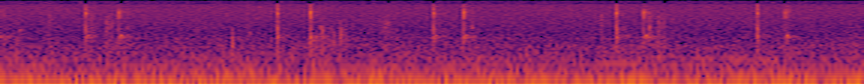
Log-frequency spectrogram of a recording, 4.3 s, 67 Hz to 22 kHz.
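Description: Sharp, quiet clicks of an iPhone 13 Pro power button pressed through a black Ringke Fusion X case, a series of separate taps in small groups in a quiet room.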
